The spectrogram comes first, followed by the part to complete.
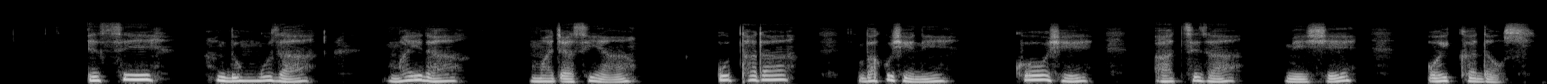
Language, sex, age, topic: Gamo, male, 25-35, government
